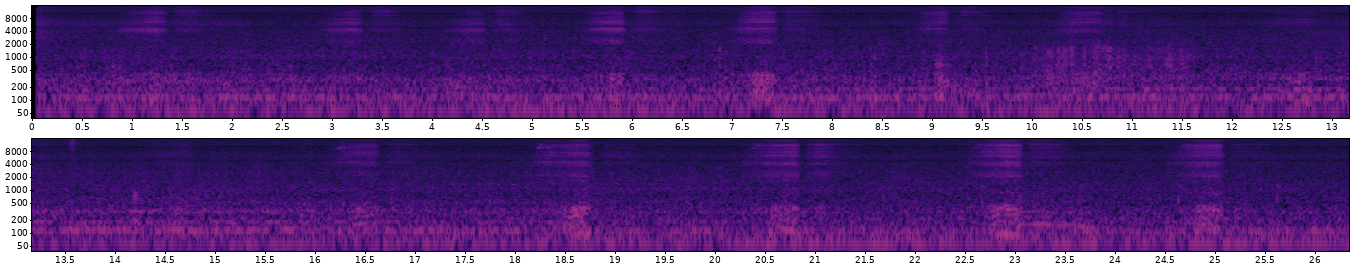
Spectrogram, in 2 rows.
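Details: Sleeping dog snoring quietly, with regular snoring breaths about 30 a minute.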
